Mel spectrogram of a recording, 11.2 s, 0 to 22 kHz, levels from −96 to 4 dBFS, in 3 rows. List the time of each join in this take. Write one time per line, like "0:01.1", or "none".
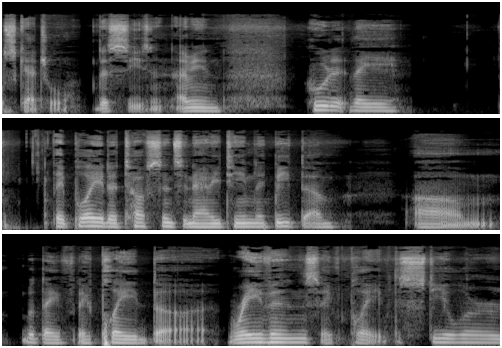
0:02.6
0:05.7
0:07.6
